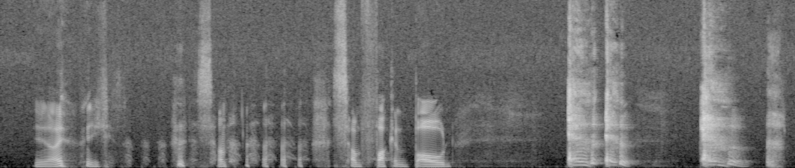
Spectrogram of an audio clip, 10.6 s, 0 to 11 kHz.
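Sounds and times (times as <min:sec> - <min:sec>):
speech: 0:00.5 - 0:01.6, 0:02.4 - 0:06.1
harsh raspy coughs: 0:07.6 - 0:08.5, 0:09.4 - 0:10.5.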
